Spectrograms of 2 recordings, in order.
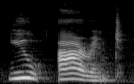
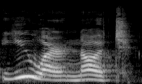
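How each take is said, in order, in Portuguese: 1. As palavras são unidas numa forma contraída. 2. As palavras são ditas por extenso, não unidas. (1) "abreviação" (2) "forma extensa"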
